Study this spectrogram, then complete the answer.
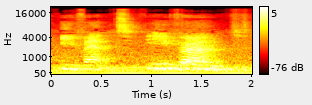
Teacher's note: the stress on the second syllable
